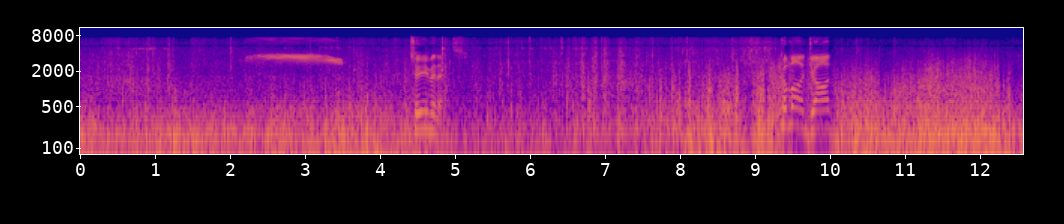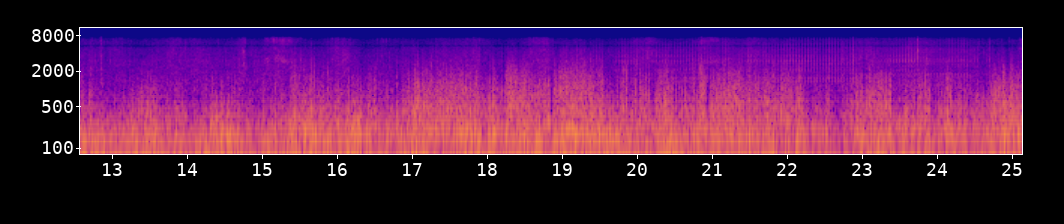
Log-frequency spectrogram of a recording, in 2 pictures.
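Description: Choppy water splashes and laps against a small boat's hull.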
